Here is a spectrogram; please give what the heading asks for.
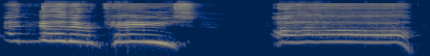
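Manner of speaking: high, wailing fake sob; mock anguished wail. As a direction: howl it like a cartoon heartbreak. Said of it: "I was really pissed about 'em".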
